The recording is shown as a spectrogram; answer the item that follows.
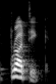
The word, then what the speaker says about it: Prateek: If you were to ask me how to pronounce my name, my real name of how to pronounce it is Pratik. Okay, but if you ask me how what my name is, I'll be like Pratik.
